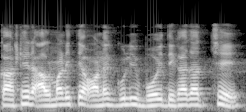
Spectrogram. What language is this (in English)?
Bangla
